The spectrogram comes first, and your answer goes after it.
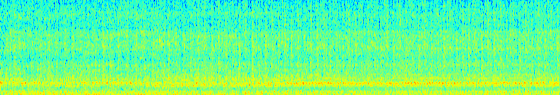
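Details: Car engine limping at idle: loud idle with a faint steady whine; misfire attributed to loose valve clearance leaving a dead cylinder.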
